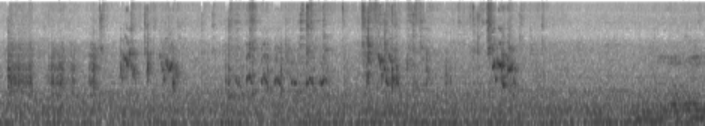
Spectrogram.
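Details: Pet budgerigars giving scattered short, high chirps and twittering notes in bursts, over a steady low hum of background noise.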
